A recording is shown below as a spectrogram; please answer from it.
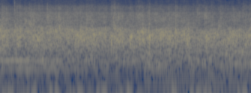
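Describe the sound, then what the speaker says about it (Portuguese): A church congregation at a Sunday service applauds, giving a steady, even wash of many hands clapping, heard somewhat distant and soft throughout. "Então dê uma salva de palmas a Jesus."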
